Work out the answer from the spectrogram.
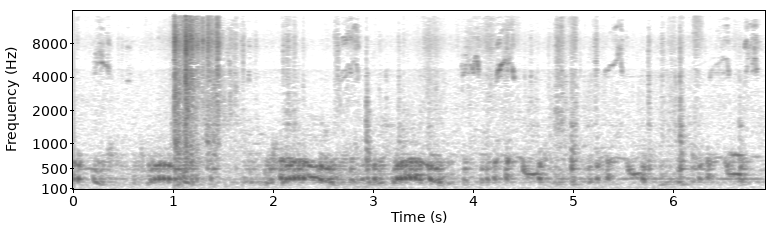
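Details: At a nest in Tamil Nadu, India, a homing pigeon chick begs with thin, high squeaks about once a second while its mother feeds it, over low, throaty murmuring coos in a small room.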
